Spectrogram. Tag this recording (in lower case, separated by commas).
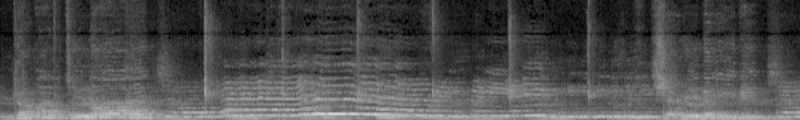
music, male singing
